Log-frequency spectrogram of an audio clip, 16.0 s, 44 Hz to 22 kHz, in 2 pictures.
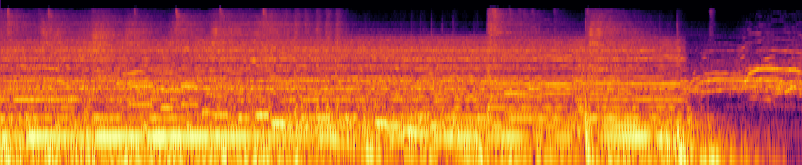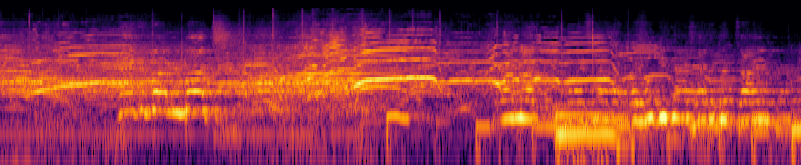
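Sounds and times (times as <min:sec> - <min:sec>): rock band chord with electric guitar: 0:00.0 - 0:07.4
audience cheering and whooping: 0:00.0 - 0:15.9.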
